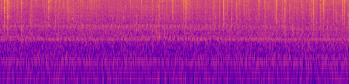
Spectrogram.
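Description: Egg frying in a little oil in a small nonstick pan on a very hot plate: a steady sizzle with fine crackling throughout.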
